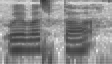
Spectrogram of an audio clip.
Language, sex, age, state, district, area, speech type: Telugu, female, 18-30, Andhra Pradesh, Guntur, rural, spontaneous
